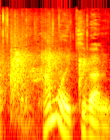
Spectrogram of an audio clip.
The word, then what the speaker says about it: 鱧一番: これネットで調べたら、ハモ一番と読むそうですね。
